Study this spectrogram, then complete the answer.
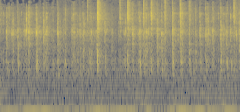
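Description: Rapid clicking keystrokes on a computer keyboard, close and steady with brief irregular pauses, no talking over it.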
